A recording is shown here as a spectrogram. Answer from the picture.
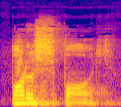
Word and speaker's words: পরস্পর: পরস্পর পরস্পর। পরস্পরের উচ্চারণ জানতে চেয়েছে। এটির উচ্চারণ হচ্ছে পরস পর পরস্পর কিসের?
